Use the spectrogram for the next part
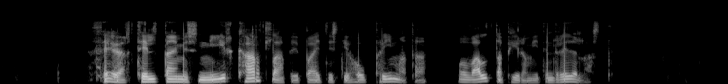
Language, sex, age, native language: Icelandic, male, 20-29, Icelandic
